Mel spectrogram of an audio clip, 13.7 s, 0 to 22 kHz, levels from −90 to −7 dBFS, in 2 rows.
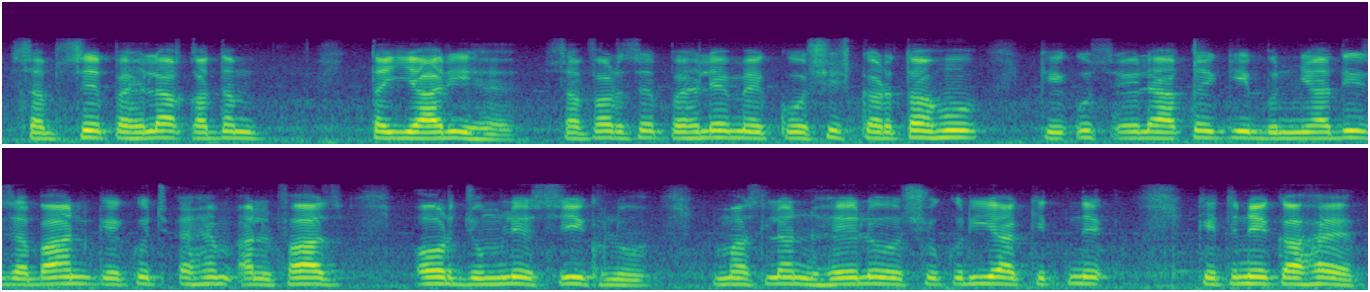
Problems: constant background noise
